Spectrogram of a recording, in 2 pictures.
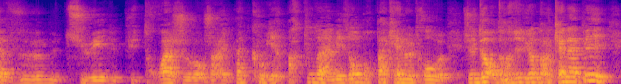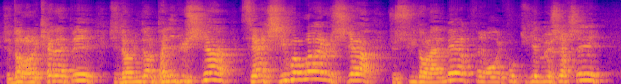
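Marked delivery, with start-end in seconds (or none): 4.6-12.3 loud, frantic pleading into the phone; panicked pleading. Acted. Hunted husband begging Thierry on the phone, frantic. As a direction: beg your friend in a panic.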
